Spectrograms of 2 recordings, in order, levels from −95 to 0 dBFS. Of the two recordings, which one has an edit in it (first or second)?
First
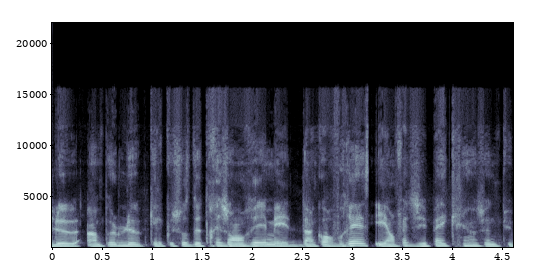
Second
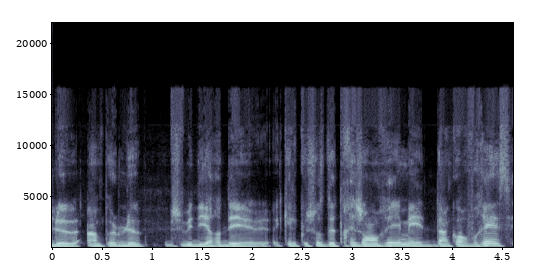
first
